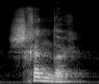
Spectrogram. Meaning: alternative form of schenner
- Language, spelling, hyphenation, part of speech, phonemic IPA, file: Dutch, schender, schen‧der, noun, /ˈsxɛn.dər/, Nl-schender.ogg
